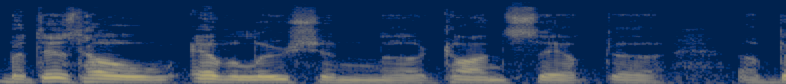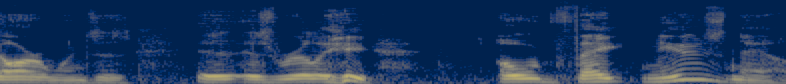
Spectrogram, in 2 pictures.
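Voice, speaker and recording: Pitch rises and falls in an ordinary way as the words come very slowly. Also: man, medium pitch for a man. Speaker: preacher, sermon giver. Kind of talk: sermon delivered to a congregation, casual preaching style. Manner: conversational, with hesitations and fillers.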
